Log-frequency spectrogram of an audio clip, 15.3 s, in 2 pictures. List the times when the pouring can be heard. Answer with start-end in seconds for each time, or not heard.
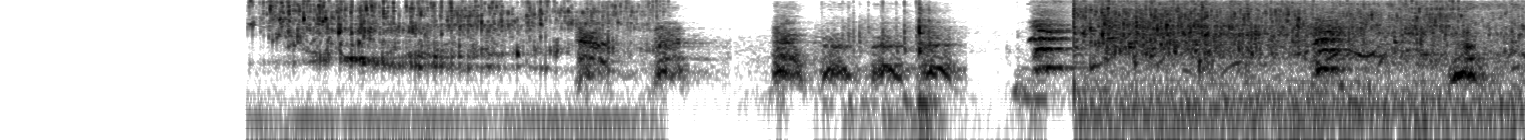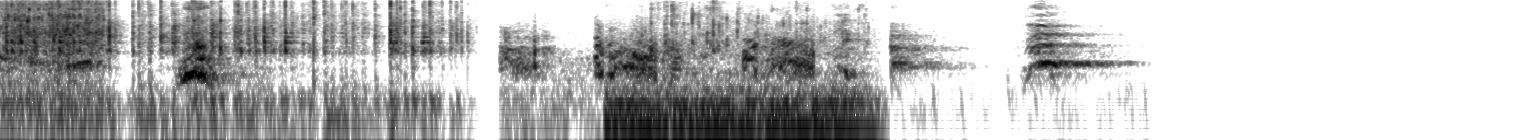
1.2-3.4, 5.3-8.2, 10.6-12.1.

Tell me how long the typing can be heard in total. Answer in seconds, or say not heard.
6 s.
